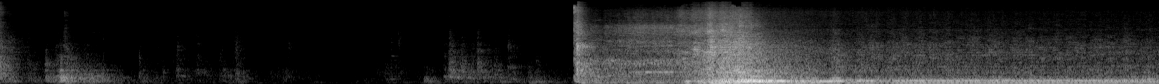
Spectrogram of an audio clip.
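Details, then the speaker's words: 1971 Ford Highboy pickup after carburetor rebuild and choke fix: fires and catches into a steady, even idle raised on choke, smooth with no misses; oil pressure and charging fine. "Would you look at that? Running smooth as a button. You can balance a quarter on top of that engine right there."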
